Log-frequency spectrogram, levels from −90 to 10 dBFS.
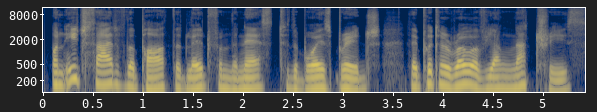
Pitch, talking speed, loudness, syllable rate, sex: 130 Hz, 255 wpm, -17 LUFS, 4.9 syllables/s, male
